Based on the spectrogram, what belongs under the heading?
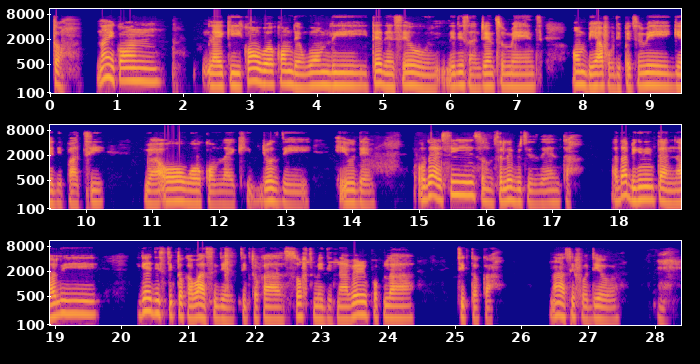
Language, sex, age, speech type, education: Nigerian Pidgin, female, 15-29, spontaneous, tertiary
